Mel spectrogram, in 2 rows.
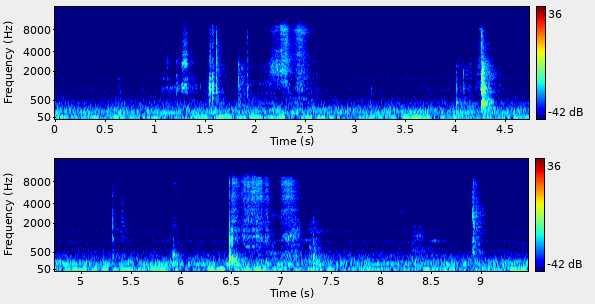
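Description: A Xiaomi Mi 8 cardboard retail box being opened by hand: soft scrapes and rustles of the lid and inner card sleeve, with a few sharp clicks as the phone is lifted from its tray. The sharpest click comes about four seconds in, and a longer rustle comes a little after six seconds.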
